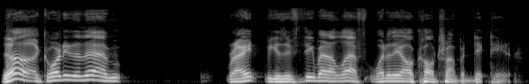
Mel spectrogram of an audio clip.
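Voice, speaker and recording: A man's voice: a little high, lively intonation, fairly quick, dry recording, studio quality. A man hosting a casual interview, asking joking, teasing questions. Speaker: podcast host.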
